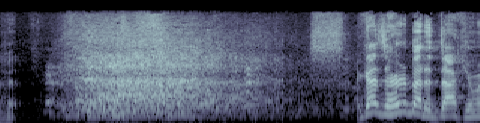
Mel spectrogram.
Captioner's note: laughter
